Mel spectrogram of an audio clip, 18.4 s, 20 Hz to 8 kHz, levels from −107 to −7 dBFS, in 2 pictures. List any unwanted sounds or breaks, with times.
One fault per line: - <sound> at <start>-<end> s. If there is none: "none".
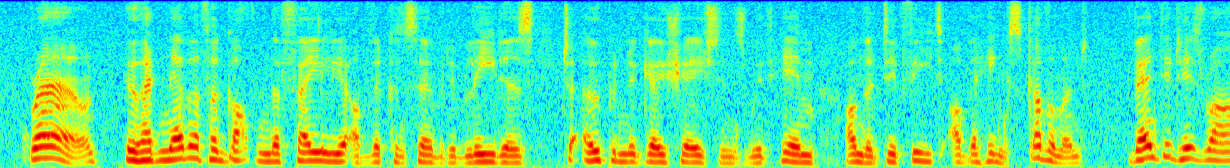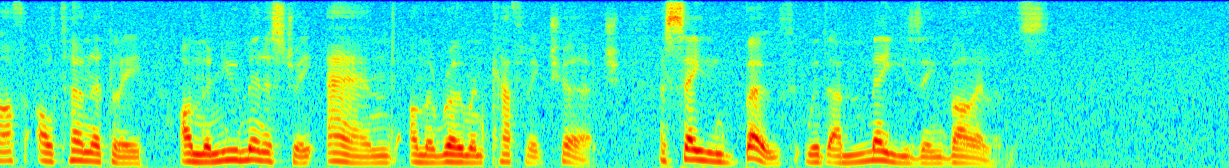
none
